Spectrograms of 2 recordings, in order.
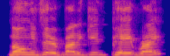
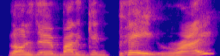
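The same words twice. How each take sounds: First: The voice falls on "right" like a statement. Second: The voice rises on "right" like a question. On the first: It states that everyone is fine. The speaker calls it wrong. "you didn't read that right" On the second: It asks whether everyone is okay with it. The speaker calls it right. "there's a question mark there. ... There's also a comma. So it should be like"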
